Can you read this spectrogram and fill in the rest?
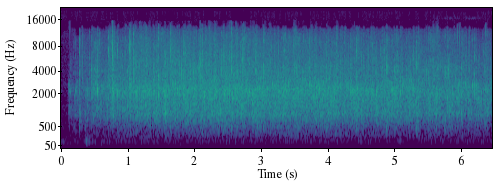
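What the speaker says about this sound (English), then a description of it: "So please applaud them." An audience at the Goldschmidt 2023 geochemistry conference plenary claps without a break, a dense, steady roar of many hands that holds level for several seconds after a short rise.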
